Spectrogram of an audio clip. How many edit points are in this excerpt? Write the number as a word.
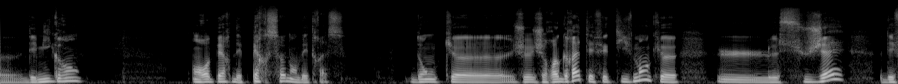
one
